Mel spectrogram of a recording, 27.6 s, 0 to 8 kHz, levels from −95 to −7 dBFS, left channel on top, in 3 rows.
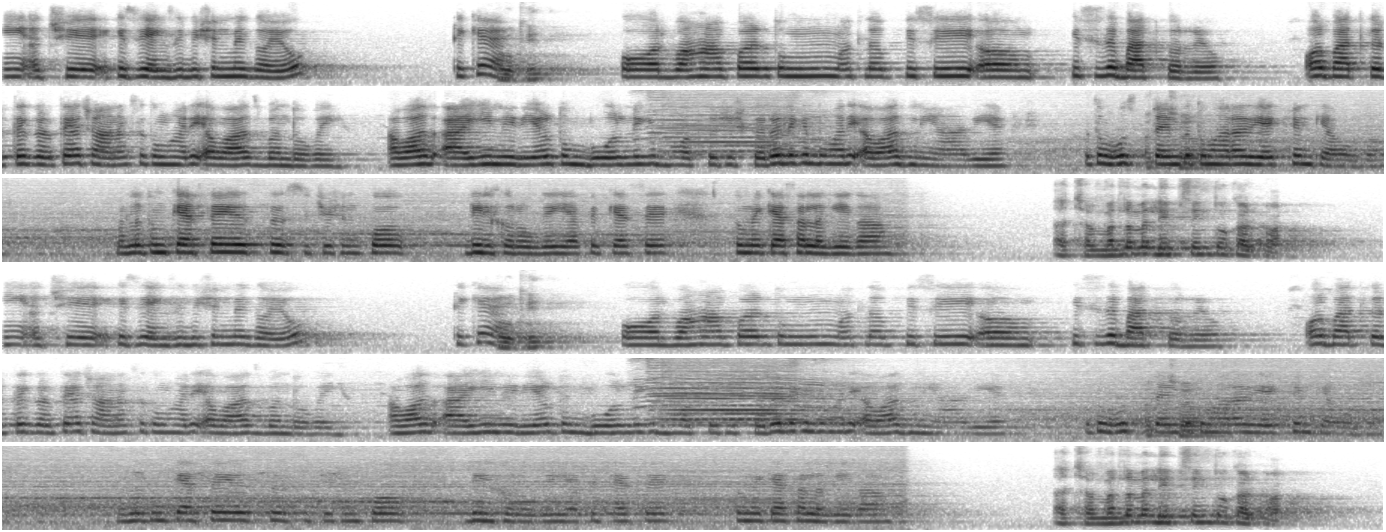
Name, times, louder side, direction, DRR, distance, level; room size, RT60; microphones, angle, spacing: voice 1, 0.0-2.1 3.0-3.4 4.1-8.2 8.7-11.5 11.8-16.0 16.4-18.5 19.2-21.2 21.5-24.4, left 7 dB, 75° left, 0.4 m, -25 dB
voice 2, 3.3-3.6 17.0-17.2 25.4-26.9, left 1 dB, 10° left, 0.8 m, -28 dB
sound 1, 9.1-9.2 9.4-9.7 10.1-24.5, right 4 dB, 40° right, 1.5 m, -38 dB
25.0 x 23.0 x 2.2 m
head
